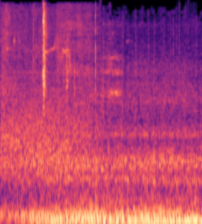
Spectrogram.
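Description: Semi truck's diesel engine running with a steady low rumble, heard from inside the cab.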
